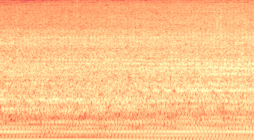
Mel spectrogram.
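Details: Midmark Power Air dental compressor after fixing an air leak at the pressure switch and adjusting the switch: both motors running with a steady, even drone, no knocks, rattles or surging; normal running.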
